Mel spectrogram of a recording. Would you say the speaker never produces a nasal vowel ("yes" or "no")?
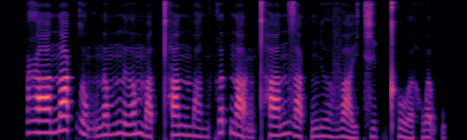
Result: yes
